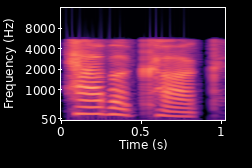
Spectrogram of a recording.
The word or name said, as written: Habacuc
